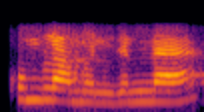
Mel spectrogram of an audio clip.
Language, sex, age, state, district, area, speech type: Bodo, female, 30-45, Assam, Kokrajhar, rural, conversation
